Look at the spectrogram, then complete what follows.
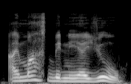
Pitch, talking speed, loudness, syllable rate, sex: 155 Hz, 230 wpm, -14 LUFS, 4.4 syllables/s, male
